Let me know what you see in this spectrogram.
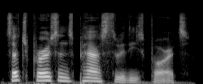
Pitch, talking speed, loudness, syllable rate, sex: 115 Hz, 175 wpm, -20 LUFS, 4.3 syllables/s, male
